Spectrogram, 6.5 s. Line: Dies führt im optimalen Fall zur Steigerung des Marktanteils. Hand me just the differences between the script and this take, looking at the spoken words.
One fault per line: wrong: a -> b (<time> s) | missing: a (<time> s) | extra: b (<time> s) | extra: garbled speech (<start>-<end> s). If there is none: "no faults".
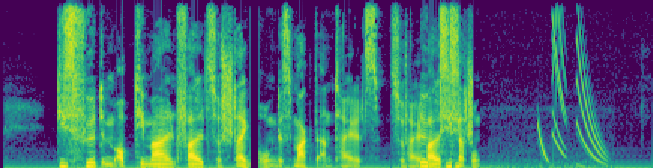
extra: garbled speech (3.9-4.8 s)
